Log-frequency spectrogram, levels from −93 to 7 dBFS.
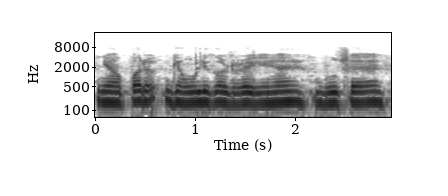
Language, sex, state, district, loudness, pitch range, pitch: Hindi, male, Uttar Pradesh, Shamli, -13 LUFS, 170-180 Hz, 175 Hz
